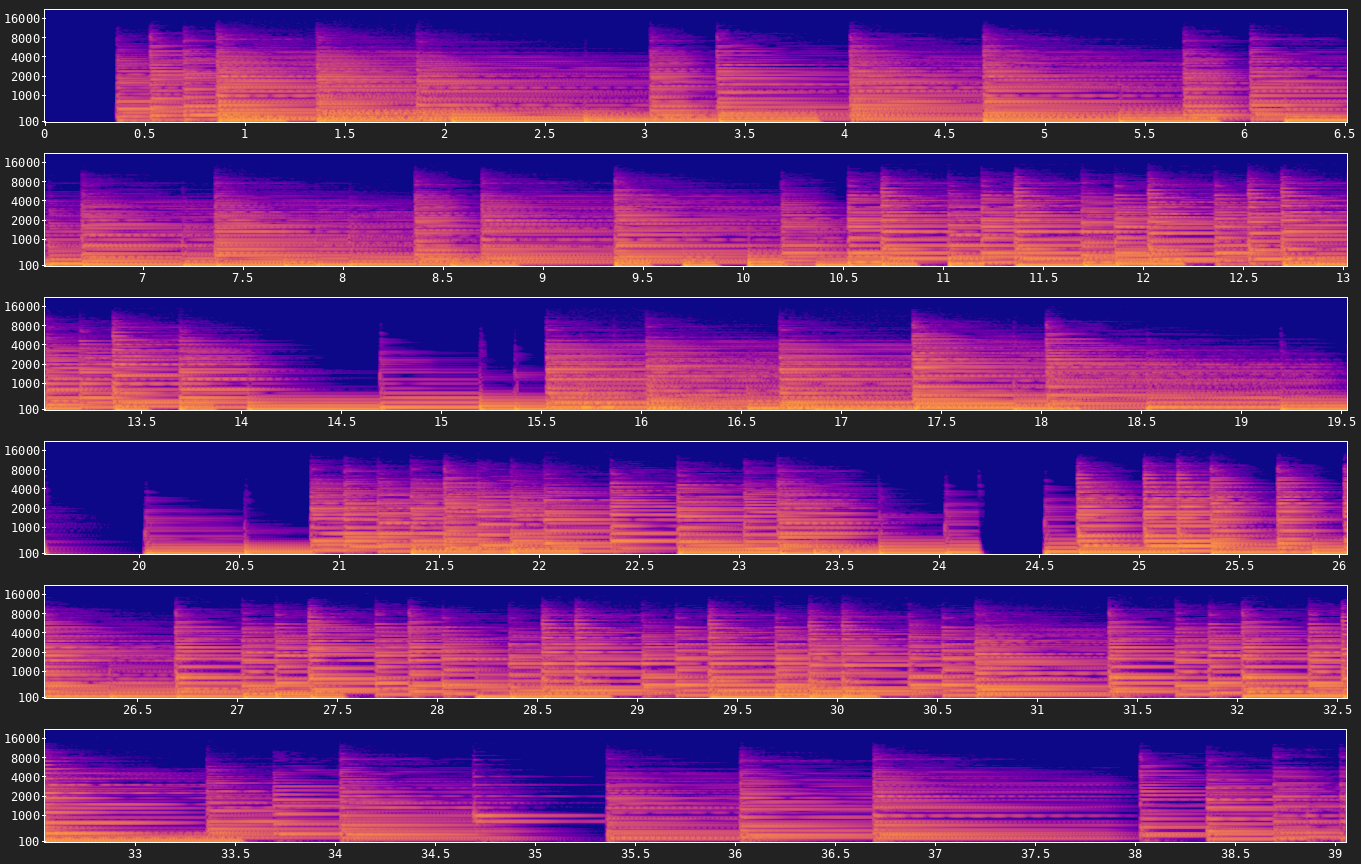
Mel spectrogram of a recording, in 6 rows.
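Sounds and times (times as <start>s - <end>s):
piano bass MIDI: 0.4s - 39.0s.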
